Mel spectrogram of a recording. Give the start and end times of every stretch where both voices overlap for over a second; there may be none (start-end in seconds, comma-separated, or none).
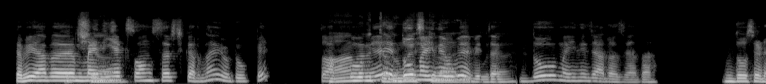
3.3-5.1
